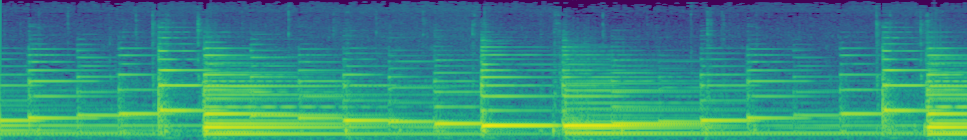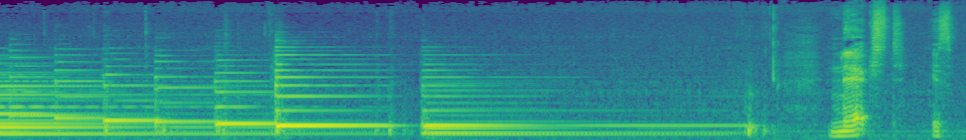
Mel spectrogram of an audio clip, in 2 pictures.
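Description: A G Mixolydian scale is played note by note on guitar, clear plucked tones stepping up and back down in a steady rhythm, with a short burst of other sound at the very end.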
